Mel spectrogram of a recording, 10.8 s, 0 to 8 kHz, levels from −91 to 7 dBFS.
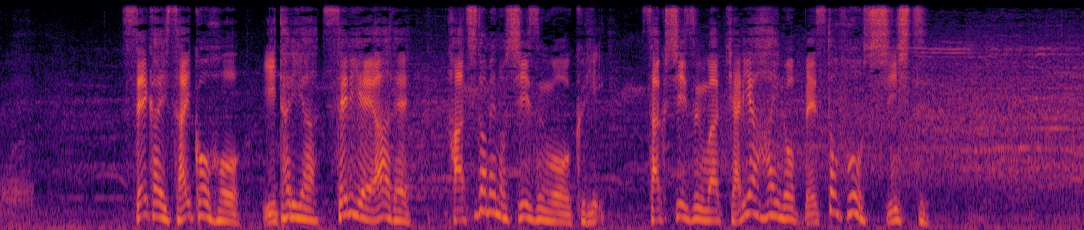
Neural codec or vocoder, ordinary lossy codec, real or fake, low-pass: none; none; real; 7.2 kHz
